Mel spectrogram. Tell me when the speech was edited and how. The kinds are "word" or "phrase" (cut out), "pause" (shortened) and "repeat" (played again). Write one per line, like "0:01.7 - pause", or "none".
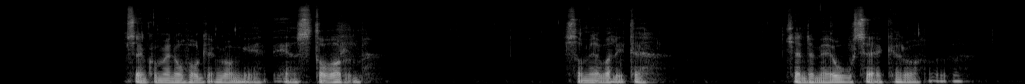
none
